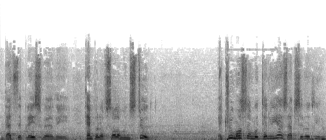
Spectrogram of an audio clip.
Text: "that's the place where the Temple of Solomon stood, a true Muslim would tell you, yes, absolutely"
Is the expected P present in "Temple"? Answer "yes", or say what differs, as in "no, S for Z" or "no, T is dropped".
yes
